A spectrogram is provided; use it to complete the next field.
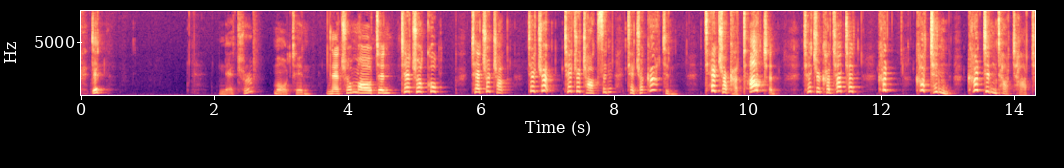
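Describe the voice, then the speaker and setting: In a put-on character voice with an Irish accent, a woman squeaks at an extremely high pitch with very wide pitch swings, speaking at a fairly slow pace with long, frequent pauses on a very clean recording with a silent background. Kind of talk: comic overacting. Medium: short film.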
